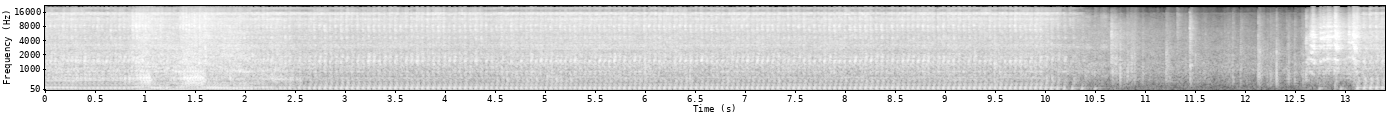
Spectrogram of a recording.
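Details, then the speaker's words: Coleman Scrambler 125 Chinese ATV, previously a no-start despite having spark, after a new carburetor, new battery and draining the old gas: fires and settles into a quick, even putter with no stumbling; healthy start and idle. "Less than $25 for a carburetor, and put a new battery in it. Starts up and runs fine."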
